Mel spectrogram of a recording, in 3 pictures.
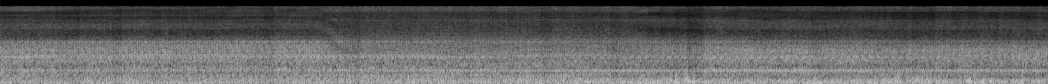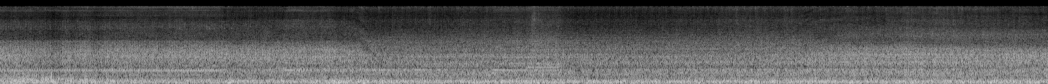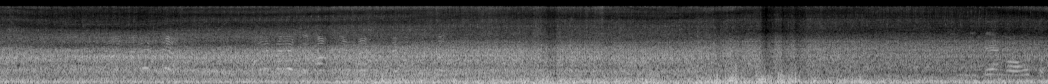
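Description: Tractor-driven stationary thresher running during chickpea threshing: a steady, continuous mechanical drone of the tractor engine and the spinning thresher. A steady whine in it drops out a little before halfway through.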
